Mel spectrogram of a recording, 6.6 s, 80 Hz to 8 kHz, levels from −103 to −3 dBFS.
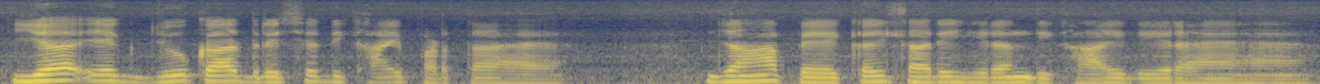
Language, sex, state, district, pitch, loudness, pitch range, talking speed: Hindi, male, Jharkhand, Palamu, 125 Hz, -19 LUFS, 115-145 Hz, 155 wpm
